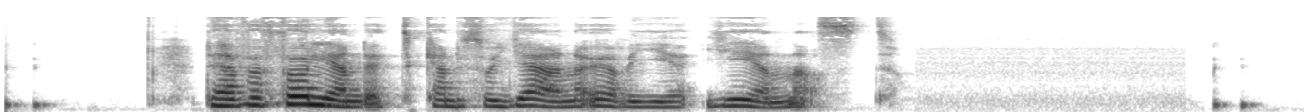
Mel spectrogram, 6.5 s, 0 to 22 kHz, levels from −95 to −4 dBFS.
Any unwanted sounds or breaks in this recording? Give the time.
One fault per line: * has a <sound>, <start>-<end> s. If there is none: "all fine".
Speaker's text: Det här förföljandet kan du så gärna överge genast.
all fine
